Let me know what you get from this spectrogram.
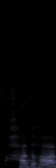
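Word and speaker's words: Khadra: peu à l'arabe donc ça se prononce Hadra mais ça s'écrit avec un K au début euh et Yasmina Hadra c'est le de premier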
